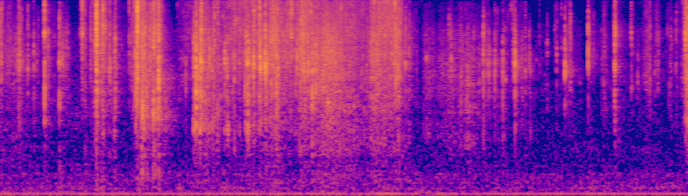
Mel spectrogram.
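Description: Fingertips crumble pink dry soap flakes and rolled rose curls, then pick up a solid rolled soap rose. The sound is dense, dry crinkling and crunching, bright and hissy with almost no low end. It builds to a sustained crackling burst in the middle before thinning to scattered small crackles, over a faint steady low hum.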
